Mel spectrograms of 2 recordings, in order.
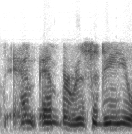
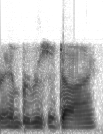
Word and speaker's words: Emberizidae: Yeah, Emberizidae or Emberizidae. – Depending on how you choose to resolve the Latin diphthong.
